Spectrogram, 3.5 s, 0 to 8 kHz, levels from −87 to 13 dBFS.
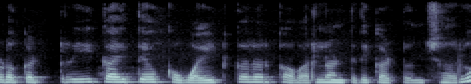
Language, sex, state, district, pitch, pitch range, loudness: Telugu, female, Andhra Pradesh, Sri Satya Sai, 220 Hz, 205-240 Hz, -17 LUFS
